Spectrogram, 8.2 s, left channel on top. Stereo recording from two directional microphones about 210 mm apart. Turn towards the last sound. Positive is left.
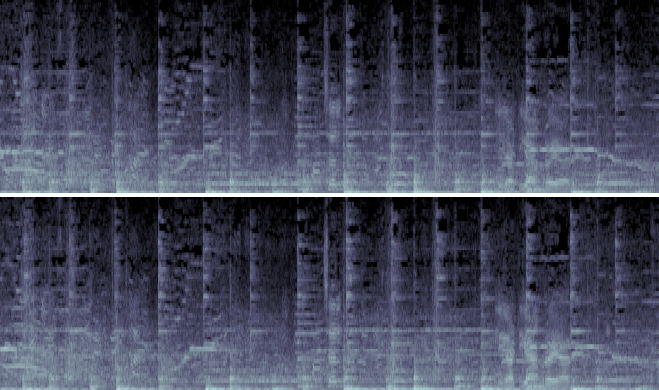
turn(degrees=-20)  # may be behind; listen again after turning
